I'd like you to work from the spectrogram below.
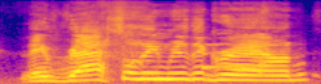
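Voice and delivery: ordinary delivery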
